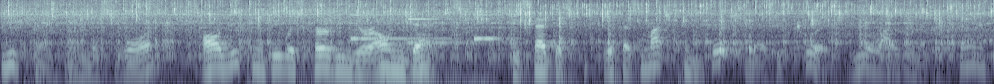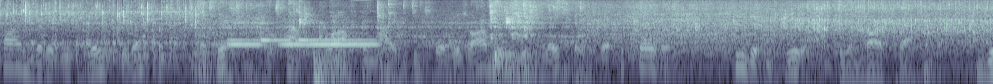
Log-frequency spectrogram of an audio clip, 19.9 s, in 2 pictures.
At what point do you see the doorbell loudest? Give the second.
13 s.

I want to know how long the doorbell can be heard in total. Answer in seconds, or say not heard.
3 s.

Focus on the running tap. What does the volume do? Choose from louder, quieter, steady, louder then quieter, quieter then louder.
steady.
